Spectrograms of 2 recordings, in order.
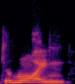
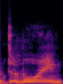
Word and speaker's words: Des Moines: And Des Moines, S is silent. oh, Des Moines, just like Illinois.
